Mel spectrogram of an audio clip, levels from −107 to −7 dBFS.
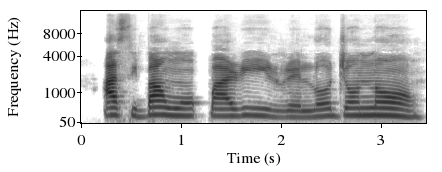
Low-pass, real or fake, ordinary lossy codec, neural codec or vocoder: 14.4 kHz; fake; AAC, 64 kbps; codec, 44.1 kHz, 7.8 kbps, Pupu-Codec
